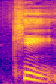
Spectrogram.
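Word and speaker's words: Quay: and then the blue is key which is spelled Q you a why it's British spelling so there's a better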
